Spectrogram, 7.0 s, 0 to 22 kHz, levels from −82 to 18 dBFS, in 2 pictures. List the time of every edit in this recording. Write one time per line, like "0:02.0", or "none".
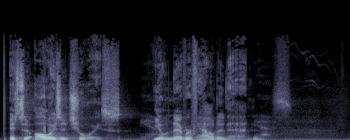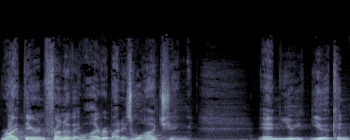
0:01.9
0:02.2
0:04.3
0:06.1

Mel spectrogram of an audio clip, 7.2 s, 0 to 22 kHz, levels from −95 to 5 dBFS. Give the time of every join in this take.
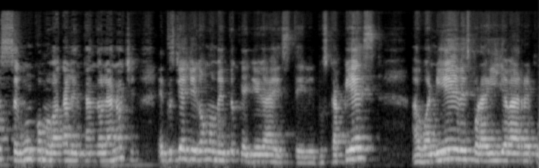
none

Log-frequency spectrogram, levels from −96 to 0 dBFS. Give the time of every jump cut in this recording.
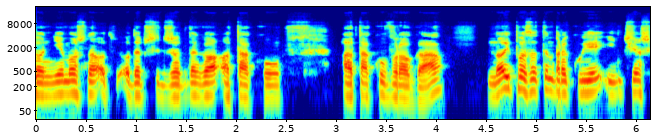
none

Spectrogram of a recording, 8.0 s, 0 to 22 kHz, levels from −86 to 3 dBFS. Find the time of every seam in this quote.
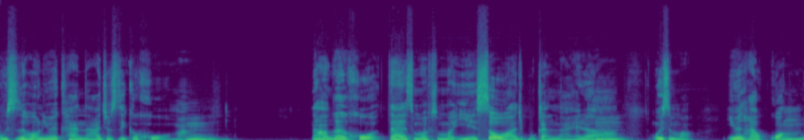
none

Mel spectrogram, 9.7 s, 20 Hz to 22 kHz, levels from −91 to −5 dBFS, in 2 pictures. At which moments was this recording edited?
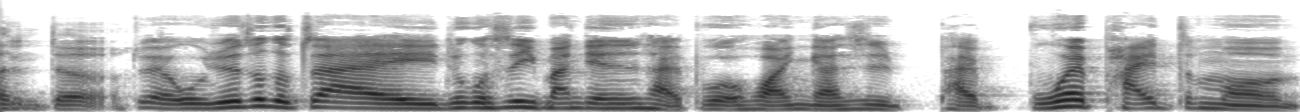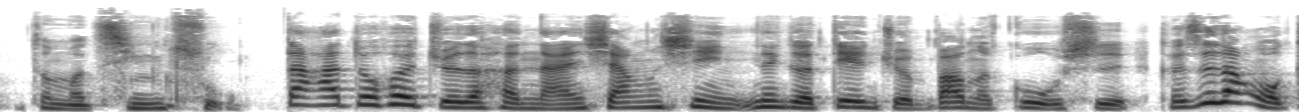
none

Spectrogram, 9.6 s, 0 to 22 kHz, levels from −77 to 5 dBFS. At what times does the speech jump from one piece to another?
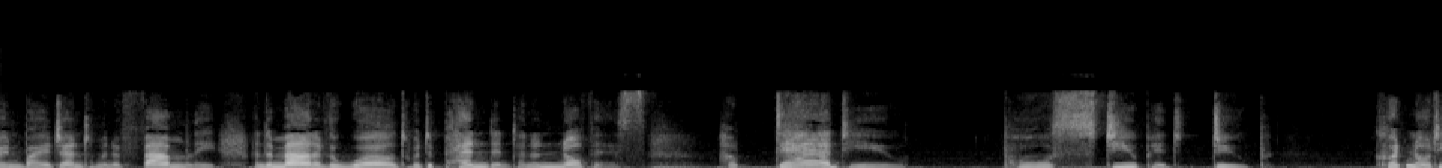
none

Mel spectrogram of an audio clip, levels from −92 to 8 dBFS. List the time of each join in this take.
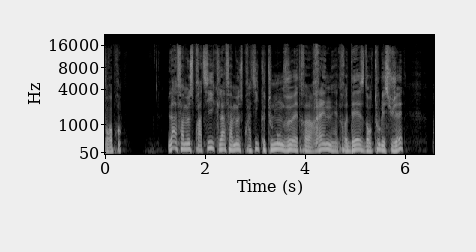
none

